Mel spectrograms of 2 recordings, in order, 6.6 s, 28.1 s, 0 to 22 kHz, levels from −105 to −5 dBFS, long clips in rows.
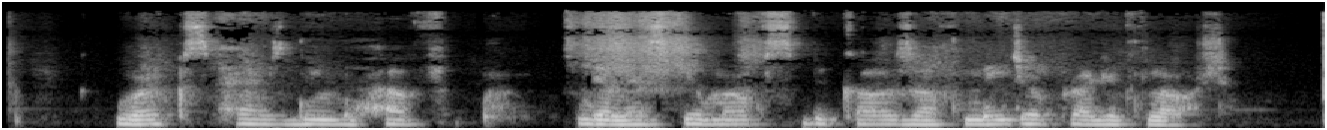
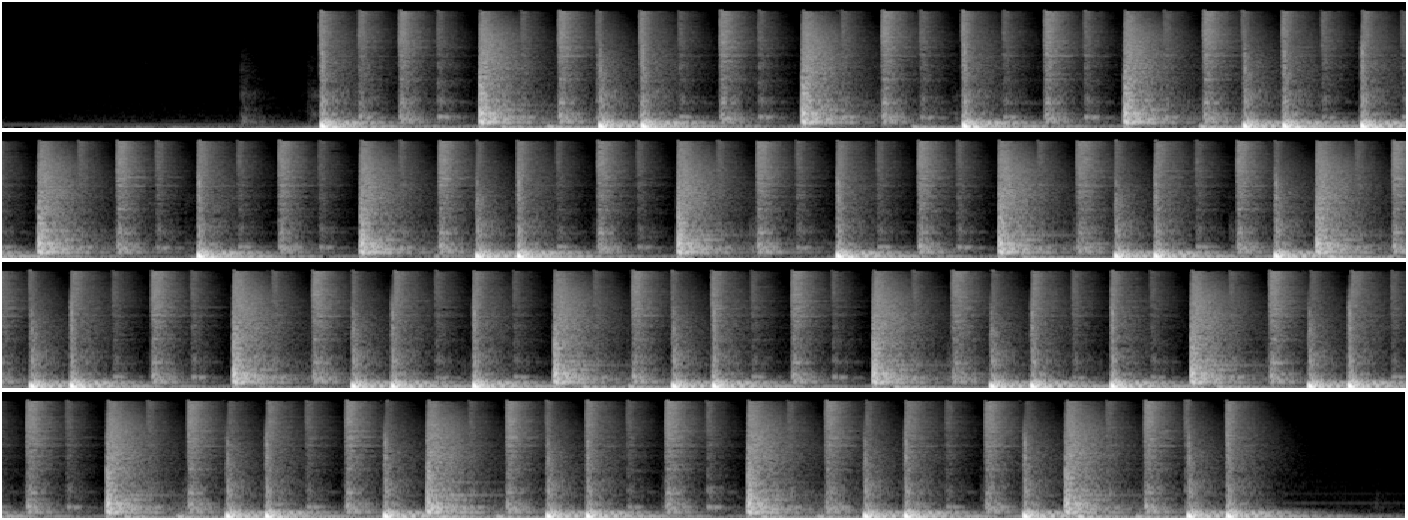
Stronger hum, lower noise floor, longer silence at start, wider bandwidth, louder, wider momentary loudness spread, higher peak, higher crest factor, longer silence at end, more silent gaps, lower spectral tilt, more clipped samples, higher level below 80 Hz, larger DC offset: neither; second, -57 dBFS vs -68 dBFS; second, 0.05 s vs 1.6 s; about the same, 16.5 kHz vs 17 kHz; about the same, -28 LUFS vs -26 LUFS; about the same, 17 LU vs 16 LU; second, -8 dBFS vs -2 dBFS; about the same, 22 dB vs 22 dB; about the same, 0.5 s vs 0.6 s; neither; second, -4 dB/octave vs -6 dB/octave; neither; second, -64 dBFS vs -26 dBFS; neither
